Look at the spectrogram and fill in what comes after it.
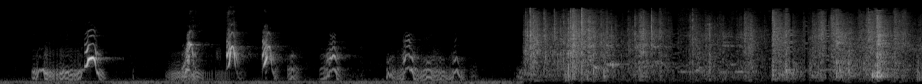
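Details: Wiener dog, a Dachshund, giving a string of short high yappy barks, then loud rustling, crinkling noise that takes over the rest of the recording.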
